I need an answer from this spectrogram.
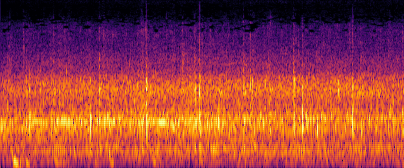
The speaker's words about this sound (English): And I want to just give a shout out to everybody who has put it all on the line and run for president. We've had some incredible women and men from all over this country. Can we give them a round of applause for all the other candidates who have run?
